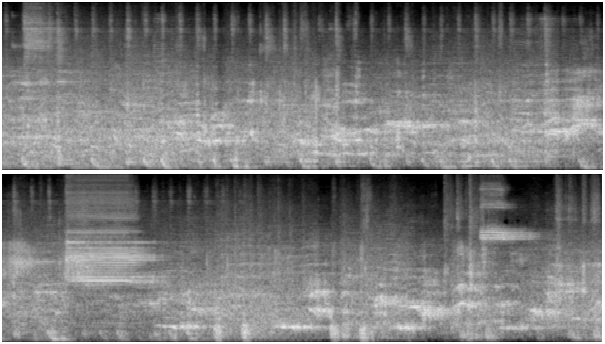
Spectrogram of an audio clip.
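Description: Gymnasium crowd noise with music playing. About ten seconds in, the arena horn sounds for about a second, marking the end of the timeout. After it comes a basketball bouncing on the hardwood floor.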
